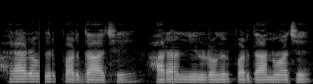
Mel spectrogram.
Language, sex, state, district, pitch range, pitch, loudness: Bengali, male, West Bengal, Jhargram, 110-120 Hz, 115 Hz, -28 LUFS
